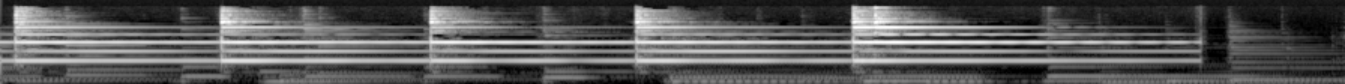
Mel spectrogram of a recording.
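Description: A bell sound effect, struck five times at an even pace of about two-thirds of a second, with its ringing tones held between strikes. It sits over background acoustic guitar music.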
